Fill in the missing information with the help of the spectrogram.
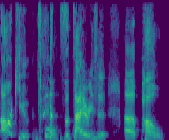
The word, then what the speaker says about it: Tayarisha: So it's pronounced, at least from what I saw in this interview, Tayarisha Poe. I hope that's correct.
